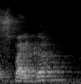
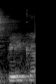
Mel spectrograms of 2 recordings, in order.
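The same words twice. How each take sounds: First: The first vowel sounds like 'i' in spike. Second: The first vowel sounds like 'ee' in speed. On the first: "or spike to Spica" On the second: "You speed to Spica"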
